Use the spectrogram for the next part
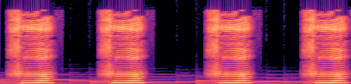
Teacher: With h, the back of the tongue is raised towards the soft palate.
